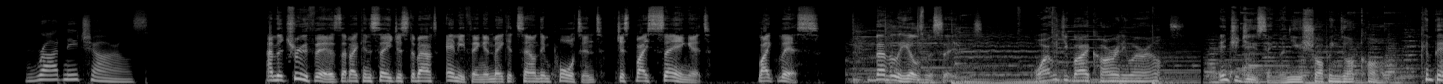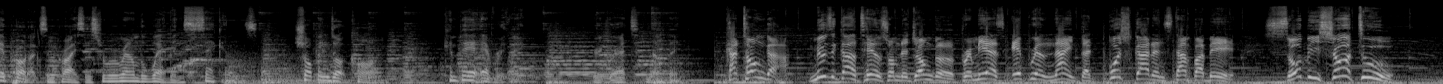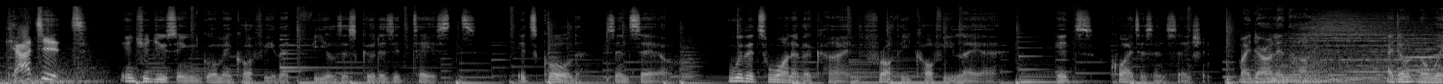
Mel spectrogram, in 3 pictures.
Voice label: voiceover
